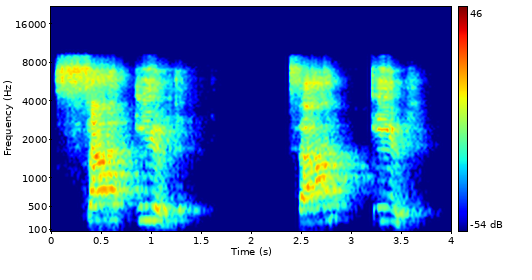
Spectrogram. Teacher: o encontro de sons vocálicos estará em sílabas separadas, diferentes. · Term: hiato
